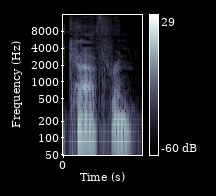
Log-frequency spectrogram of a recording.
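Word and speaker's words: Katherine: It's K-A-T-H-E-R-I-N-E. – Huh. My friend's name is Catherine.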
